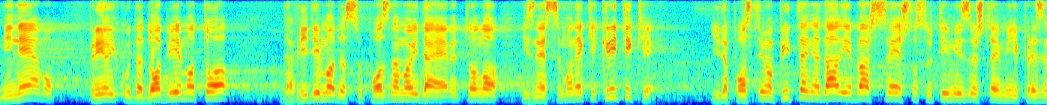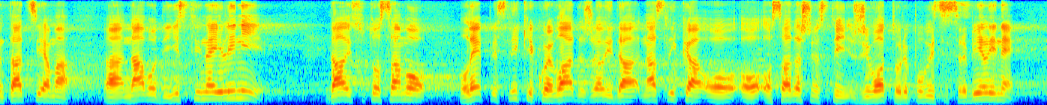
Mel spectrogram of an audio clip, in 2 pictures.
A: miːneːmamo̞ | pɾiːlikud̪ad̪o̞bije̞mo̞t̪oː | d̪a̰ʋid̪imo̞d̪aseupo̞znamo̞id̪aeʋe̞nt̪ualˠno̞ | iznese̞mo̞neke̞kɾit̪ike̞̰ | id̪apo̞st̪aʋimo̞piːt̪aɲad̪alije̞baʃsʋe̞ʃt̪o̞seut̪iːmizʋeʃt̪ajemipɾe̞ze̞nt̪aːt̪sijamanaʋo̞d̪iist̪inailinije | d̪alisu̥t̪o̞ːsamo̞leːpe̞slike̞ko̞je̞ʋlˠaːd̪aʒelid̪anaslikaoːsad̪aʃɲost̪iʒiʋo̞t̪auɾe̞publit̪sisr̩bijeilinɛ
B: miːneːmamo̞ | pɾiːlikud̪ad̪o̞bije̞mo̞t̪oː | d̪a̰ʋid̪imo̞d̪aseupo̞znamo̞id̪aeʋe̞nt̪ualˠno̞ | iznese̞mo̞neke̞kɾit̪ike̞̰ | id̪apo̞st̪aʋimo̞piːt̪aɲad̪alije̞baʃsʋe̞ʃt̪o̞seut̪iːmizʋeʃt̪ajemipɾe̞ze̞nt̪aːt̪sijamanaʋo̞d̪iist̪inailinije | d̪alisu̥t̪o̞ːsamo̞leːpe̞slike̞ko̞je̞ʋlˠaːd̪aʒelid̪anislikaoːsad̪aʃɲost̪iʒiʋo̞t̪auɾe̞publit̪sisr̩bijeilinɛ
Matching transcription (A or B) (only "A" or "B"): A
